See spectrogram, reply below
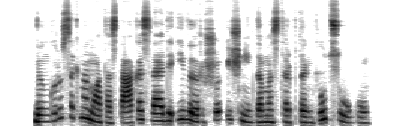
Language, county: Lithuanian, Kaunas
